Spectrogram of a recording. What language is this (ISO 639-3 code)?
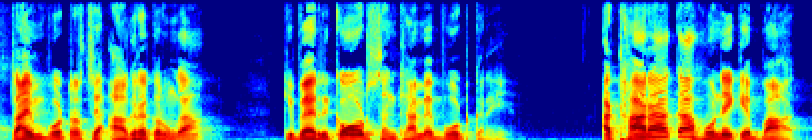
hin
